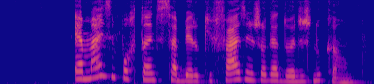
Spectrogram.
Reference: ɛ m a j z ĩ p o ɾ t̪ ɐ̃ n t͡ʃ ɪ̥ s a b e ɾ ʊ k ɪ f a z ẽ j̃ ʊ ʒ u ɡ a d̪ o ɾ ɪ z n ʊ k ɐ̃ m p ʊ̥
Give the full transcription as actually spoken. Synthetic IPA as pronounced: ɛ m a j z ĩ p o ɾ t̪ ɐ̃ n t͡ʃ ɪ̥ s a b e ɾ ʊ k ɪ f a z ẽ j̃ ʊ ʒ o ɡ a d̪ o ɾ ɪ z n ʊ k ɐ̃ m p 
